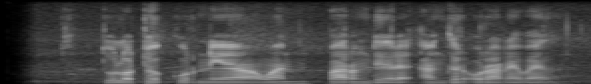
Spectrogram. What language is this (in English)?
Javanese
